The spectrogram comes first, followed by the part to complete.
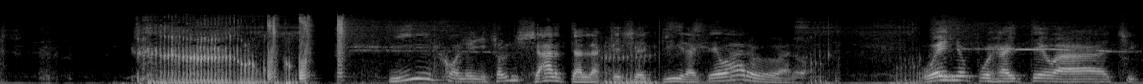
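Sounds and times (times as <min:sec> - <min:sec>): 
man sleeping on a cot snoring: 0:01.3 - 0:03.0, 0:05.9 - 0:06.9, 0:07.8 - 0:09.9
speech: 0:03.9 - 0:08.2, 0:09.2 - 0:11.4.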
